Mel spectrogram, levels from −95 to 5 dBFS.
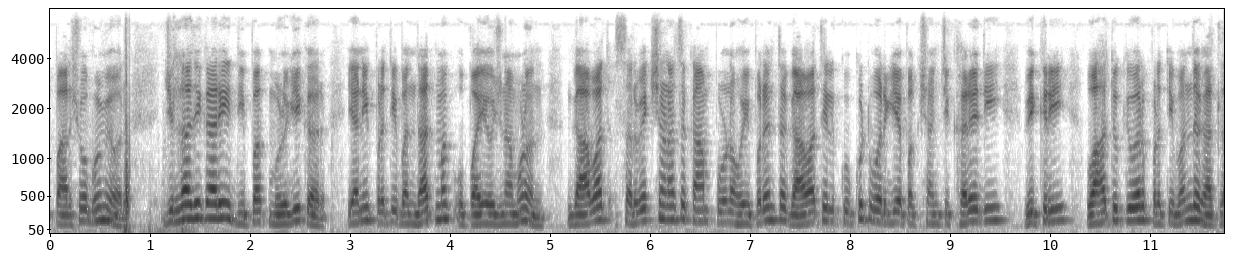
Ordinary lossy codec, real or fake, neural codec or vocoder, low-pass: Opus, 32 kbps; real; none; 7.2 kHz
